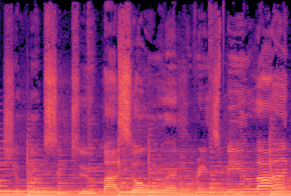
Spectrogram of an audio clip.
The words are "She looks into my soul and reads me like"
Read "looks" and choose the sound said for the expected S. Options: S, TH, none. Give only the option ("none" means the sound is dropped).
S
